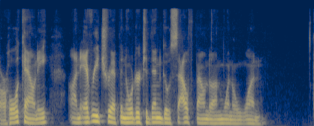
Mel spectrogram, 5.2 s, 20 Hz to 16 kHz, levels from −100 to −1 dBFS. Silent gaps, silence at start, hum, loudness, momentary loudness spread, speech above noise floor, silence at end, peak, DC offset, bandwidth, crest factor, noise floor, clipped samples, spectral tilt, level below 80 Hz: none; 0 s; none; -27 LUFS; 11 LU; 52 dB; 0.85 s; -8 dBFS; under 0.1%; 12.5 kHz; 18 dB; -78 dBFS; under 0.1%; -6 dB/octave; -60 dBFS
